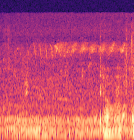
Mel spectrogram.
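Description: Near silence with a faint, high-pitched insect drone rising about halfway in.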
